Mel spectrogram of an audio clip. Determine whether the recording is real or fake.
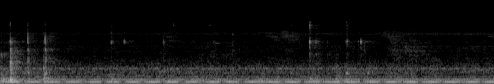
real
